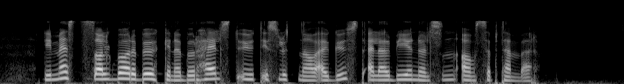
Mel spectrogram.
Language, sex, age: Norwegian, female, 30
